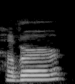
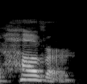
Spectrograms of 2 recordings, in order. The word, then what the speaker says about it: hover: So I know it's hover with the stress on the first syllable, not hover, right? I say hover.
